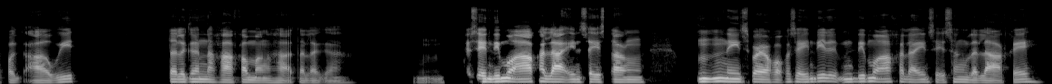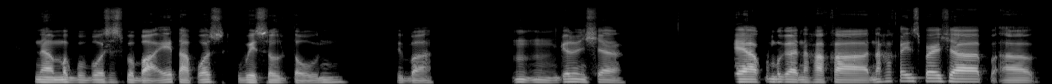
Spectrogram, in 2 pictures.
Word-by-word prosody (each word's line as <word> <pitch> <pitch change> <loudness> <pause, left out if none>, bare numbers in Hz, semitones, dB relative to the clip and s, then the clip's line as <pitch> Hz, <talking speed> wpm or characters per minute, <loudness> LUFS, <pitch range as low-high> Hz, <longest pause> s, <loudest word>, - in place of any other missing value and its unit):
pag-awit. 100 +6 -3 0.9
Talagang 120 0 +1
nakakamangha 105 -5 -1
talaga, 80 -3 -9 0.7
mm. - - -16 0.2
Kasi 135 -2 +5
hindi 130 - +5
mo 145 -2 +8
aakalain 125 -2 +6
sa - - 0
isang 110 -1 0 0.6
mm, 135 +2 +4
na-inspire 125 -3 +3
ako 115 +3 -4
kasi 125 -2 -1
hindi 145 +2 0
rin 125 +1 -3
hindi 140 - 0
mo 145 - +2
aakalain 120 -3 -1
sa 105 - -7
isang 115 +2 -6
lalaki 100 +4 -1 0.5
na 110 -1 +2
magboboses 105 0 -3
babae 95 0 0
tapos 105 +2 -1
whistle 100 -1 0
tone, 100 +5 -7 0.5
di 100 - -10
ba? 90 0 -5 0.8
Mm, 105 -3 -6
ganun 125 -2 -1
siya. 105 -3 -4 1.1
Kaya 120 -2 +6
kumbaga 120 -1 -1
nakaka 105 -2 +1
nakaka-inspire 145 +5 -2
siya. 130 -3 +4 0.2
Ah, 100 0 -3
110 Hz, 115 wpm, -23 LUFS, 100-125 Hz, 1.1 s, mo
